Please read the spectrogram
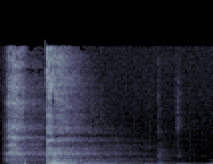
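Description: A man sighs into a close microphone: a loud falling breathy sound about half a second in that trails off, with a held digital piano chord sounding underneath.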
